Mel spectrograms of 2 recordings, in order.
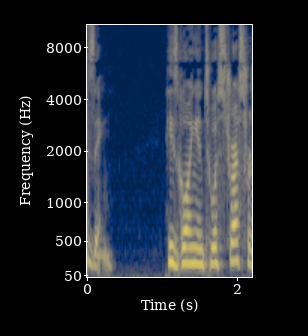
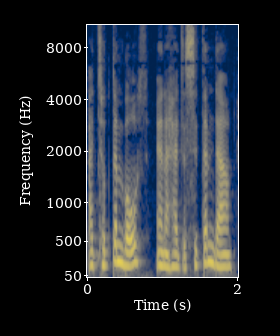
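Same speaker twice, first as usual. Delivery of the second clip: ordinary delivery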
